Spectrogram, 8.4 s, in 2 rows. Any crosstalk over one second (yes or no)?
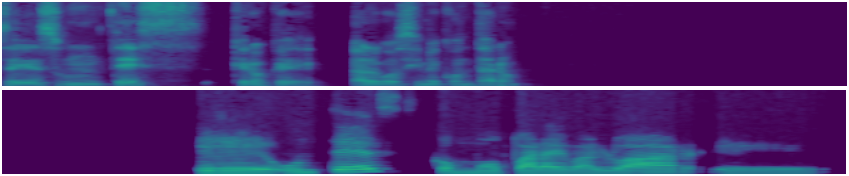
no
